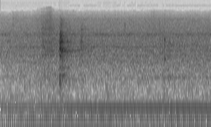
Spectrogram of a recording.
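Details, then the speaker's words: Big tractor hauling a load of hay up a steep hill: a deep, labored diesel drone with no rise in revs as the engine bogs down under load and needs to drop a couple of gears. "you can hear it bogging down that big tractor is going to have to drop a couple of Gears to get up there"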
